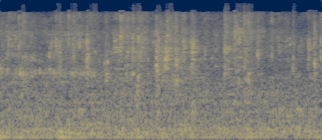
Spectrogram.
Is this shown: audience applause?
no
